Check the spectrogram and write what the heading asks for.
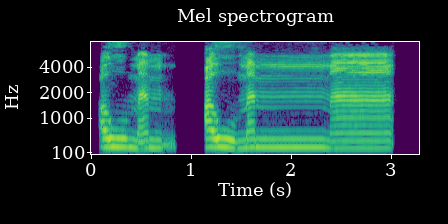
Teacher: मीम को जो है यहाँ पर कितना खींचेंगे आप, 4 हरकत के बराबर खींचेंगे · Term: गुन्ना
